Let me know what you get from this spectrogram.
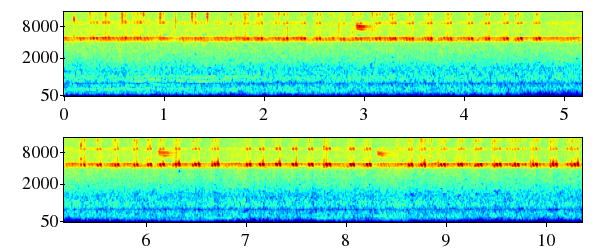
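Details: In a flowery meadow, grasshoppers produce a high, rasping trill that breaks into rhythmic pulses, several per second, growing louder and more emphatic toward the end.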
